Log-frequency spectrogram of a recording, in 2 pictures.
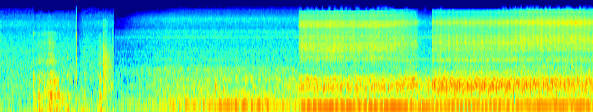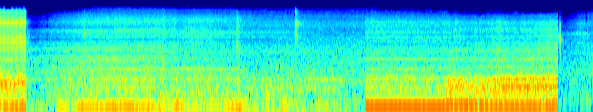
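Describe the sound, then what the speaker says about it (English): A wood lathe spinning while a walnut salt and pepper grinder is turned, giving a steady motor hum and whir that stops and restarts several times with short pauses between runs. "Slow the lathe down."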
